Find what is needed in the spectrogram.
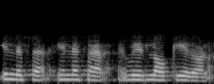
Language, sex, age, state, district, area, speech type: Malayalam, female, 45-60, Kerala, Ernakulam, urban, conversation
